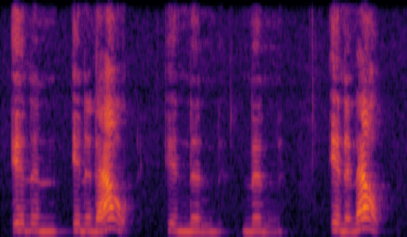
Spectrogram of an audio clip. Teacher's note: Good. Also, small words like and become very small vowels, such that it almost just sounds like n, like a schwa and an n.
